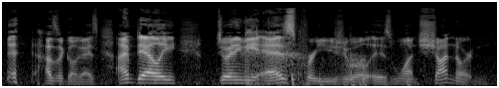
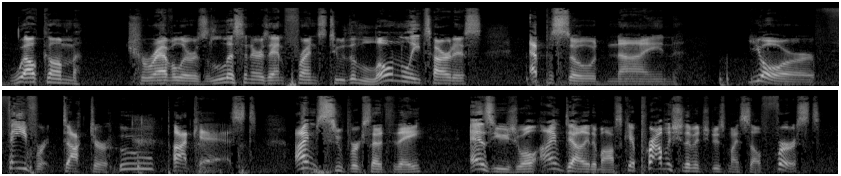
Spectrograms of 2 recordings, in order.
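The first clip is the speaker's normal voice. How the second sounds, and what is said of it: Announcer-style radio voice. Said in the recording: “Radio voice is over.”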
